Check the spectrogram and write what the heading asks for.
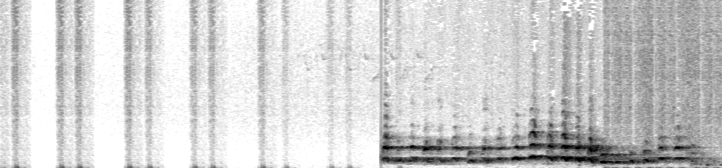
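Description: Cartoon giraffe hoof footsteps, two clops at a time, fading as it walks away. About four seconds in, a loud animal call with a wavering, stepping pitch starts and runs for about three seconds, while quick trotting footsteps begin under it.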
